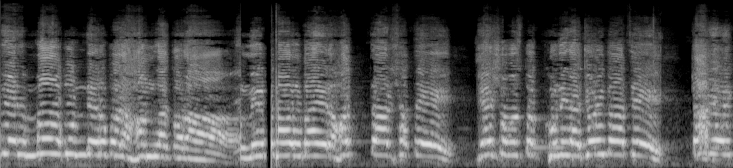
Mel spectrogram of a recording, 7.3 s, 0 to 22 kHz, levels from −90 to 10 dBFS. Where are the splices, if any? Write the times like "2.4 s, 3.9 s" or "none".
2.4 s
